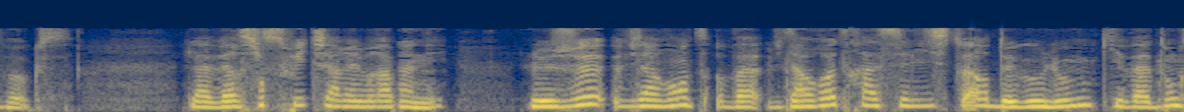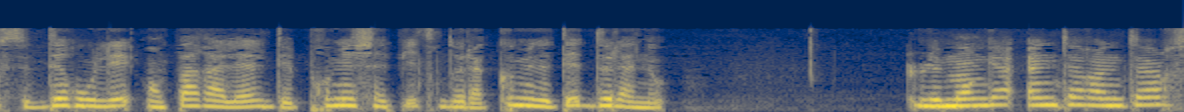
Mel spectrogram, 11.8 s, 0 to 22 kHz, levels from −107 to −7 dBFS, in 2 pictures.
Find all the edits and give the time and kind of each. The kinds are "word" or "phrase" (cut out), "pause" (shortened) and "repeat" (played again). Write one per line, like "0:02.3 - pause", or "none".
0:01.3 - word
0:02.0 - phrase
